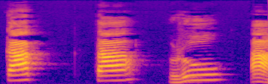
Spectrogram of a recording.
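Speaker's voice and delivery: কাকতাড়ুয়া split as "kak - ta - ru - a"; four syllables, each alone with a pause. Shown as a demonstration. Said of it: "চারবারে উচ্চারণ করলাম". (কাকতাড়ুয়া চার ভাগে, থেমে থেমে)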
